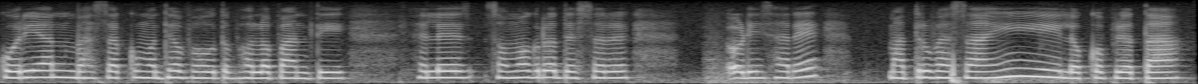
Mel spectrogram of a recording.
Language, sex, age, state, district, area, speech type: Odia, female, 18-30, Odisha, Koraput, urban, spontaneous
